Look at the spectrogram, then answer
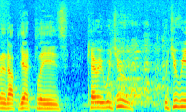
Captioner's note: laughter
